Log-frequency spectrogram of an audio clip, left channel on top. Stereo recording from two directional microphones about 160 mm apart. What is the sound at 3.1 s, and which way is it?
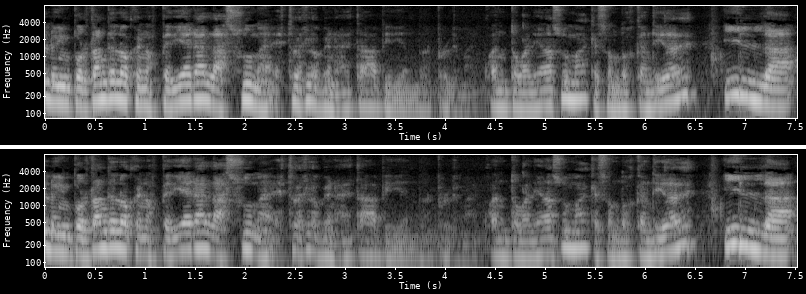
Speech, 20° left (ahead or behind).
